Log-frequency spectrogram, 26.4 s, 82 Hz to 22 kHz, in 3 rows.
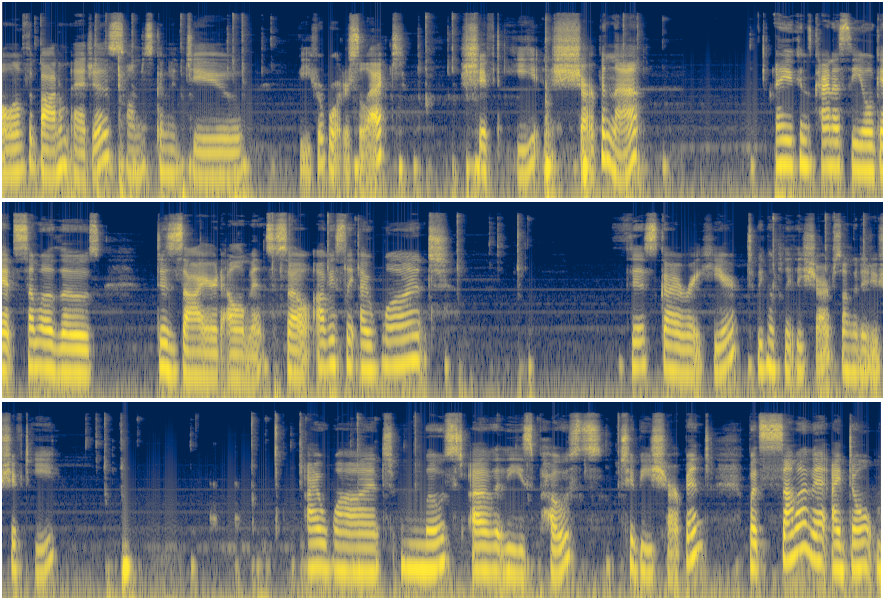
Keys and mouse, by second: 0.3 click, 0.9 a, 1.2 z, 1.8 a, 2.3 b, 4.5 shift+e, 6.2 z, 6.6-9.4 middle drag, 10.4 middle click, 11.5 z, 13.0-16.0 drag, 17.0 shift+e, 18.6 z, 19.0 click, 25.8-26.4 middle drag.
